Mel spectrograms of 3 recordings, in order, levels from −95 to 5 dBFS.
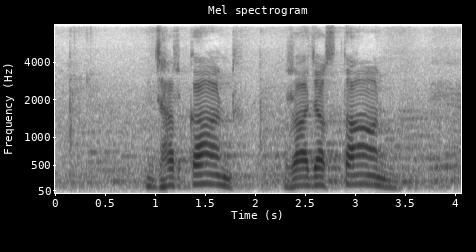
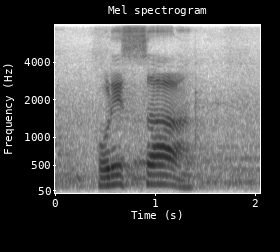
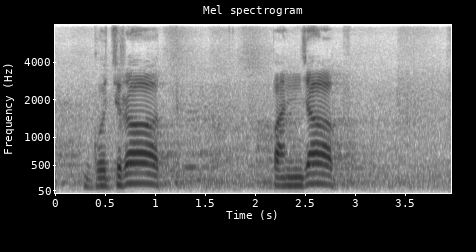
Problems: constant background noise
